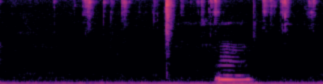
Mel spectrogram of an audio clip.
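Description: Faint small clicks and taps of metal bracelets being handled on a wrist, with one sharper click about two seconds in. A woman gives a short hum about three seconds in.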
